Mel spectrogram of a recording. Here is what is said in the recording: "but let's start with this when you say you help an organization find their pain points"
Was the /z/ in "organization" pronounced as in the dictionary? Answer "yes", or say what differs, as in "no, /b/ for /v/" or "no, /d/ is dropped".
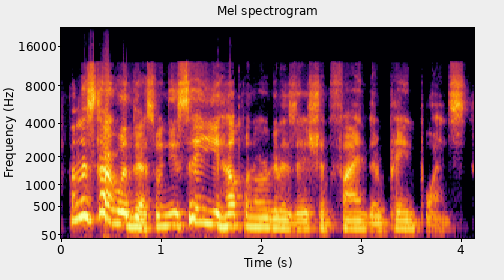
yes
